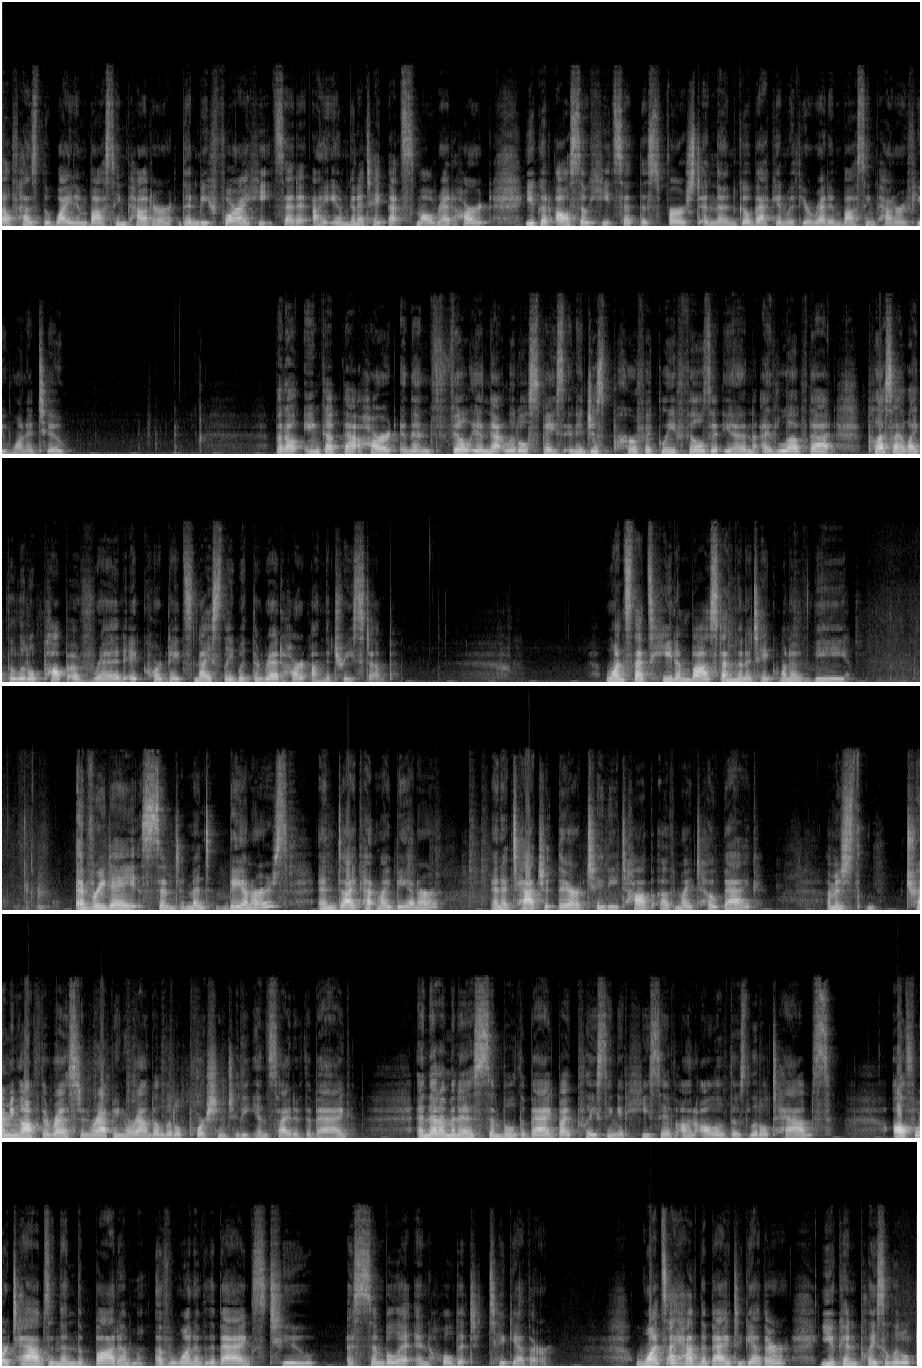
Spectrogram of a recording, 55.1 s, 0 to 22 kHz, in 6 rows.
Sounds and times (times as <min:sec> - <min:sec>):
Speech: 0:00.0 - 0:09.9, 0:11.9 - 0:22.3, 0:24.4 - 0:26.9, 0:28.3 - 0:35.2, 0:35.8 - 0:51.4, 0:52.2 - 0:55.0.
